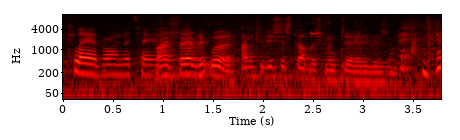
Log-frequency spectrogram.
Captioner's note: laughter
